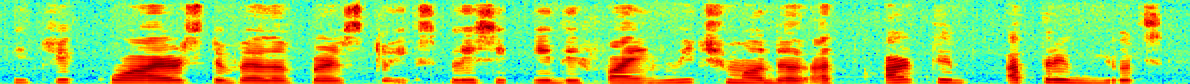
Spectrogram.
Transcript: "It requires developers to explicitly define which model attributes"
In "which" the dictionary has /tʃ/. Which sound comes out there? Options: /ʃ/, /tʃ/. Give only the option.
/tʃ/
